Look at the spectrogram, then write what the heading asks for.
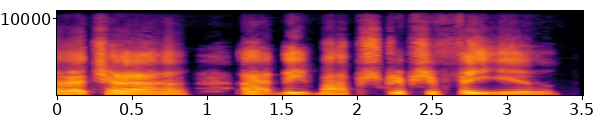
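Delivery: put-on Southern American old lady drawl, high, slow. Retelling how a man in Utah talked like an old lady: Southern accent. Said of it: "with a southern accent, like".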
